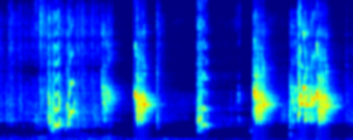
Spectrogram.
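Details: Budgerigars singing in a pet store: short scratchy, buzzy warbles and chirps in separate bursts, some squawky notes, broken by brief silences, with no other clear sounds.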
